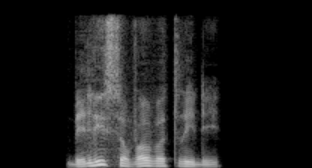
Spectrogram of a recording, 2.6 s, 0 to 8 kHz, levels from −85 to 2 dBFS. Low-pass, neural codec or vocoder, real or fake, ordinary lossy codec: 7.2 kHz; codec, 16 kHz, 1.1 kbps, Voila-Tokenizer; fake; MP3, 64 kbps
